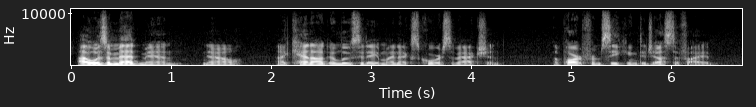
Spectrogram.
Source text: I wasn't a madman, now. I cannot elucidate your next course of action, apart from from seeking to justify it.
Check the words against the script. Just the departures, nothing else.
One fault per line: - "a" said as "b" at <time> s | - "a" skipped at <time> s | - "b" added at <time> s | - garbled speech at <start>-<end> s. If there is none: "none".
- "wasn't" said as "was" at 0.2 s
- "your" said as "my" at 3.1 s
- "from" skipped at 5.3 s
